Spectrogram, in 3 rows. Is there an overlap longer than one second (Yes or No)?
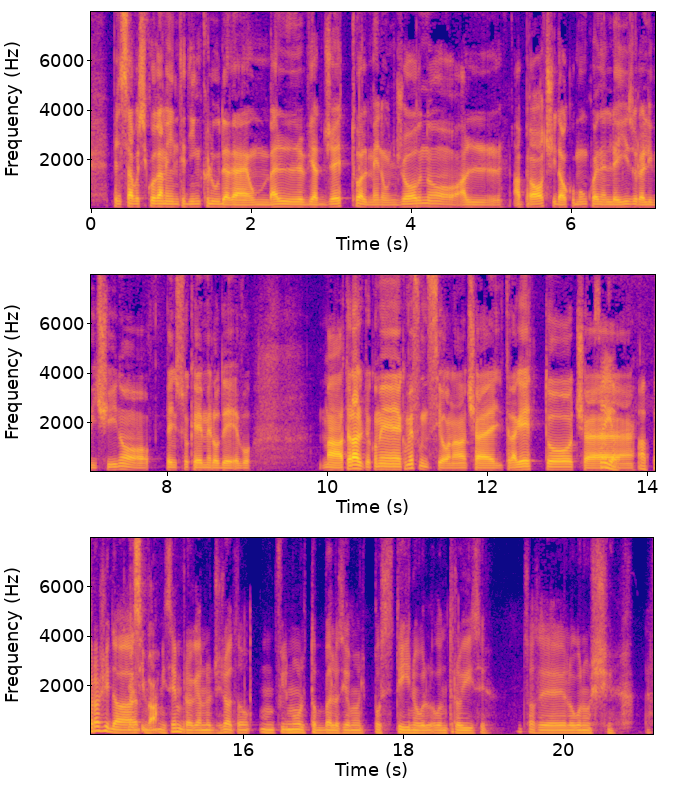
No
